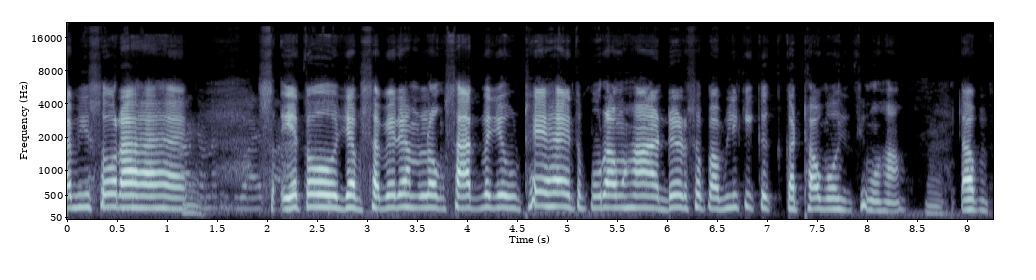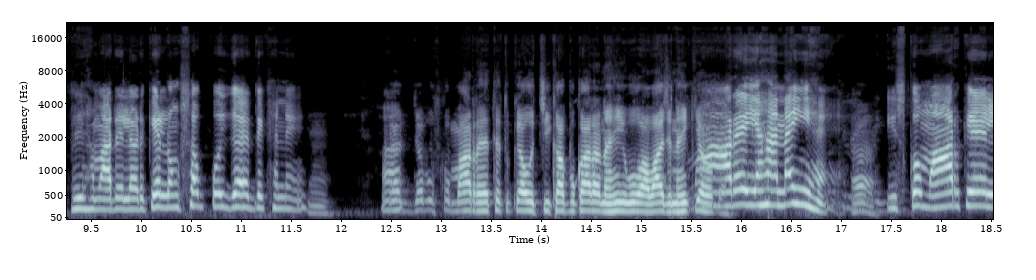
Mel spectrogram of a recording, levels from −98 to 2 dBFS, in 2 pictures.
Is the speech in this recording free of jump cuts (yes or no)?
yes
